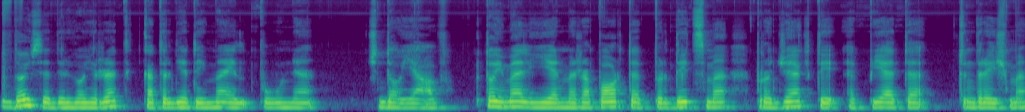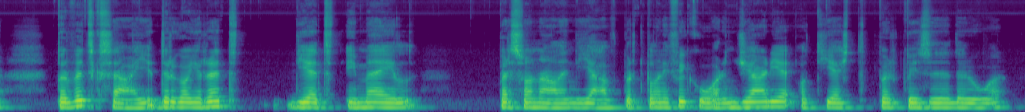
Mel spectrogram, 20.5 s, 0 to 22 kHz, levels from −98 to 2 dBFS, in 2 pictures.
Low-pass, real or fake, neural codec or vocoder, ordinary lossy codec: none; real; none; none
